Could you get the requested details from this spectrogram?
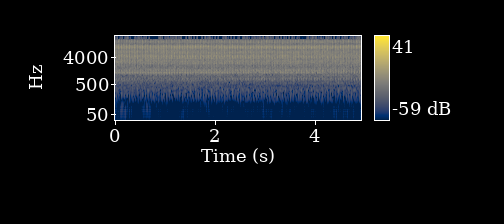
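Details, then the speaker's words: Loud, fast, regular mechanical tapping at about 160 pulses a minute from a handheld low-intensity shockwave device applied to a man's penis for erectile dysfunction; he reports no pain; shockwave therapy device in operation. "All you guys can do is just hear how loud it is. But no pain at all."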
